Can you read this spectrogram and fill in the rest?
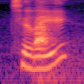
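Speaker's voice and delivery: ordinary delivery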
